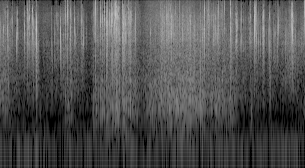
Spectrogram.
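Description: Small, solid, round wooden beads are held in both hands, rubbed between the fingers, and dropped onto a pile resting on a soft blanket. Bursts of bright, dry clicks and crinkly rattling alternate with a steadier stretch of dense rubbing in the middle. The clacks are short and high with almost no ring, and there is little low end.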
